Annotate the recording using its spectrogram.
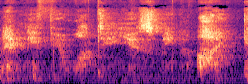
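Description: Faint, breathy voice sounds, whisper-like and without a sung pitch, coming in short puffs.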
